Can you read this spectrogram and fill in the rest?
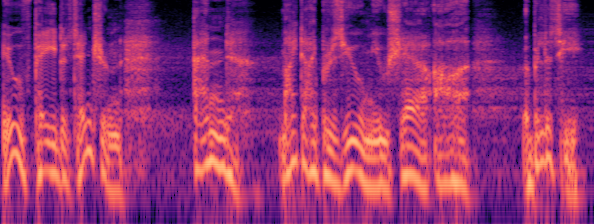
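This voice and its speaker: A man playing a grave old wizard professor in a video game, speaking in a formal, measured manner. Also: on the low side, animated, husky, no echo, full character voice. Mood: solemn. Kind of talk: video game character acting.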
